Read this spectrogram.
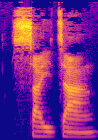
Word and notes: SAI1 ZAANG1: Cantonese

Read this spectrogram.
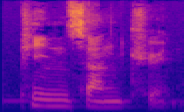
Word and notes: PIN1 SAN1 KYUN4: Cantonese

